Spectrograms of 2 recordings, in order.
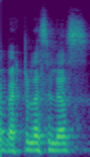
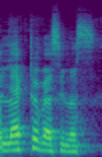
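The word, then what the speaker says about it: Lactobacillus: इसका एक एग्जांपल हो गया जैसे राइजोबियम, इसका एग्जांपल हो गया बैक्टोलैसिलस, है ना। ये सब क्या है? बैक्टोलैसिलस, है ना, बैक्टोलैसिलस। उल्टा भाई ये क्या हो गया मुझे, लैक्टोबैसिलस।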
